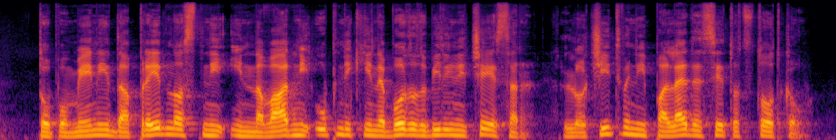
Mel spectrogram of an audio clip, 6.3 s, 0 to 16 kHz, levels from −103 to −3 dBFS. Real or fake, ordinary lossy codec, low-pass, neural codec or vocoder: fake; none; 14.4 kHz; vocoder, 44.1 kHz, 128 mel bands, Pupu-Vocoder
